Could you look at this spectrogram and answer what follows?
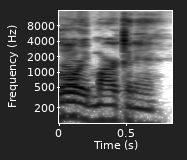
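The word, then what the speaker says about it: Lauri Markkanen: pronounce his last name. Who? Laurie Mark Cannon from Utah. Laurie Marketing.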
